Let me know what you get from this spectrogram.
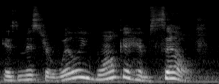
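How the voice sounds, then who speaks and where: A woman's voice: fairly high pitch, big pitch swings, moderate pace, warm tone, slight background noise. A woman voicing a well-meaning, astonished old grandfather in a storybook, earnest and exclamatory. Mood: reassuring.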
